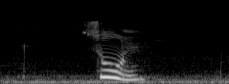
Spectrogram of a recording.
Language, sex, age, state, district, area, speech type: Santali, female, 18-30, West Bengal, Bankura, rural, read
